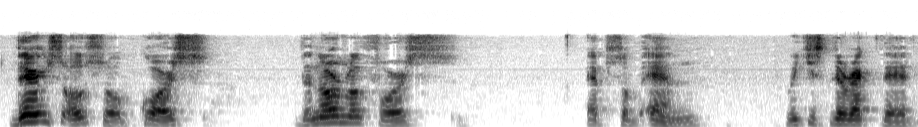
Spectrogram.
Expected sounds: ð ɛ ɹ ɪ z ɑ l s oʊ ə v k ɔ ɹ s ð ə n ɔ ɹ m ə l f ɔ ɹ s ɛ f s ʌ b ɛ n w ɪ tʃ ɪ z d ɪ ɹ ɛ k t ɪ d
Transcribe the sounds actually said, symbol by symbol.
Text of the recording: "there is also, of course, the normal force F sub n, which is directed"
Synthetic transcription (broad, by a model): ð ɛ ɹ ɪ s ɑ l s oʊ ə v k ɔ ɹ s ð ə n ɔ ɹ m ə l f ɔ ɹ s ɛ p s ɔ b ɛ n w ɪ tʃ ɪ s d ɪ ɹ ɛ k t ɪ d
